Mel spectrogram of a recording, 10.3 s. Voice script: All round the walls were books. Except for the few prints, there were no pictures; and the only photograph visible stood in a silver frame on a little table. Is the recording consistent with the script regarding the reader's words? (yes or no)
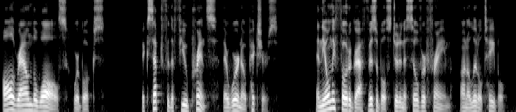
yes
